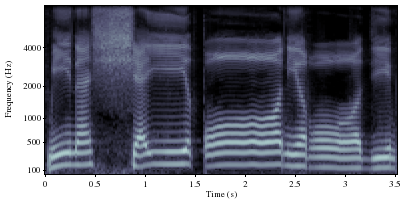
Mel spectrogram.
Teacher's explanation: kalau dia Huruf tebal ketika fathah vokal terdengar vokal O dia enggak senyum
